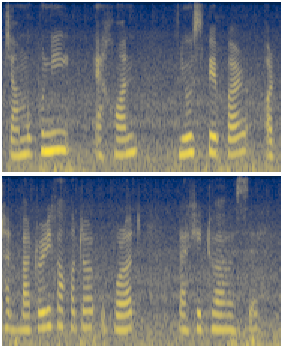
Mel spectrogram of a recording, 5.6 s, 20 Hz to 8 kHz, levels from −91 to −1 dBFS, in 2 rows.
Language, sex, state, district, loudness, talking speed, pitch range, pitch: Assamese, female, Assam, Kamrup Metropolitan, -17 LUFS, 120 wpm, 225-255 Hz, 240 Hz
